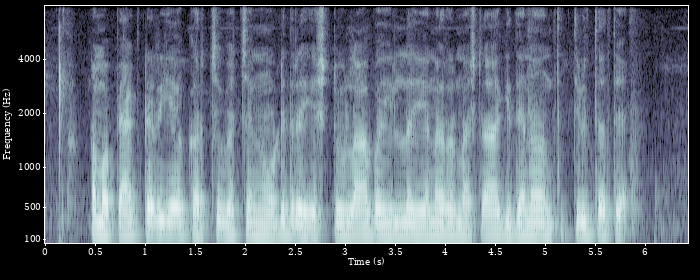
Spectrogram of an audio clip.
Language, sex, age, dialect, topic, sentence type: Kannada, male, 18-24, Central, banking, statement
